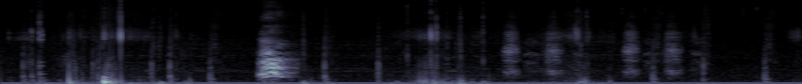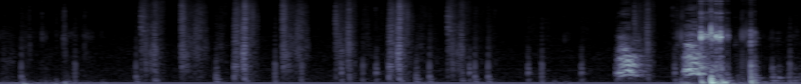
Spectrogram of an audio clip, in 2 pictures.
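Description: Three puppies bark and pant in short, scattered bursts, with a quick run of rapid yips midway and a louder pair of barks near the end, against a quiet background.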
